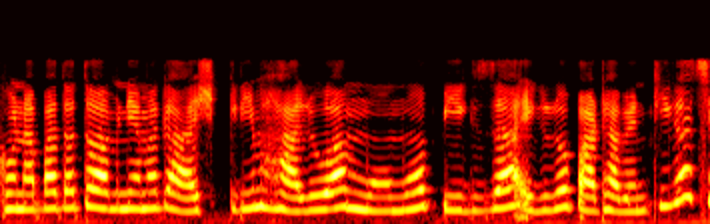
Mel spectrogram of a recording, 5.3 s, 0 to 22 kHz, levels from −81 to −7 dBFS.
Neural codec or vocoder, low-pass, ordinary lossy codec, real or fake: none; 7.2 kHz; none; real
